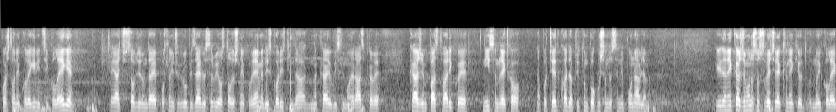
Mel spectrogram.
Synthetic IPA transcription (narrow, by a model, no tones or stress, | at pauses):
po̞ʃt̪oʋanekoleɡinit̪seiko̞leːɡe̞ | kejaːt͡ɕu̥so̞bziɾo̞md̪aje̞poslˠanit͡ʃkojɡɾuːpizaje̞d̪nosr̩bijio̞st̪alojot͡ɕneko̞ʋɾeːmed̪aisko̞ɾist̪imd̪anakɾajumislimo̞jeɾaːspɾaʋe̞ | kaːʒempast̪ʋaːɾiko̞je | niːsamɾekao̞ | napo̞t͡ʂeːt̪kuad̪apɾit̪o̞mpo̞kuʃamd̪ase̞ne̞po̞naːʋʎam | ilid̪anekaːʒemo̞no̞ʃt̪osuʋe̞t͡ɕɾeklinekeod̪od̪mojixko̞leːɡ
